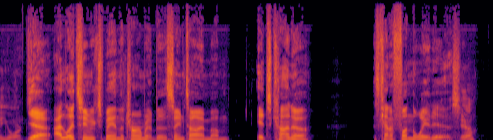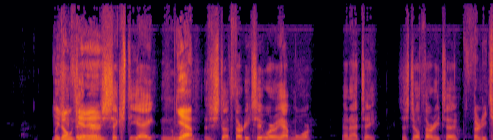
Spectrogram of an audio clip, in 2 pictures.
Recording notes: Broadcast live from The Union Pub and Grill in Huntington.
